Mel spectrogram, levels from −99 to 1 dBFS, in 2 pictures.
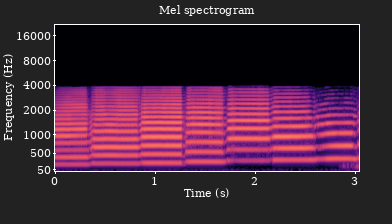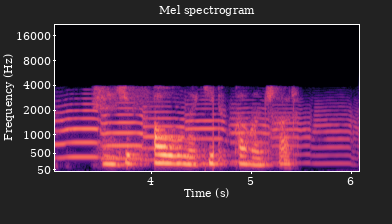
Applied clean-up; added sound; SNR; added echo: none; Trumpet; 3 dB; none.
